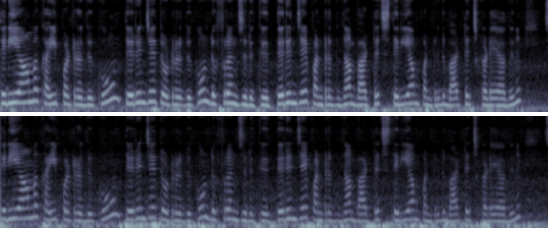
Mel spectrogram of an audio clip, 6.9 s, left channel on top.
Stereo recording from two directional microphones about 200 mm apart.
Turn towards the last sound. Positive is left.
turn(degrees=35)  # may be behind; listen again after turning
